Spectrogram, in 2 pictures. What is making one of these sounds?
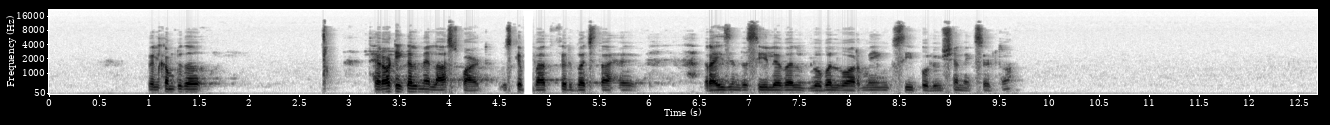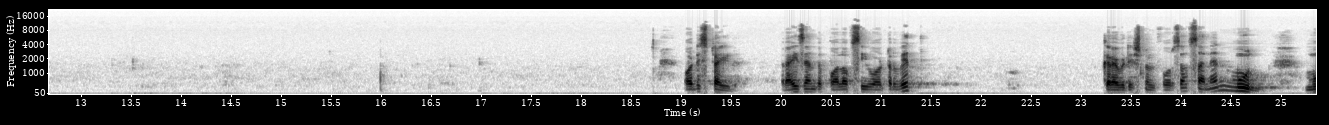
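A man speaks calmly into a microphone, lecturing with pauses.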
